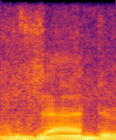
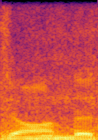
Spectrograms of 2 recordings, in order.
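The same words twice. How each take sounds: First: It is said with an English pronunciation. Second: It is said with a Dutch pronunciation. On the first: "as we call them here" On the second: "you call them Zander, don't you, over in Holland"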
